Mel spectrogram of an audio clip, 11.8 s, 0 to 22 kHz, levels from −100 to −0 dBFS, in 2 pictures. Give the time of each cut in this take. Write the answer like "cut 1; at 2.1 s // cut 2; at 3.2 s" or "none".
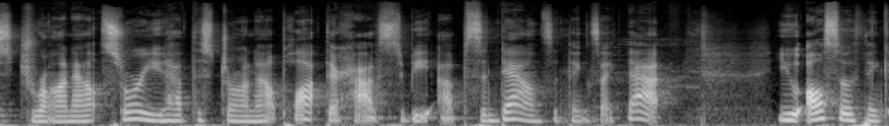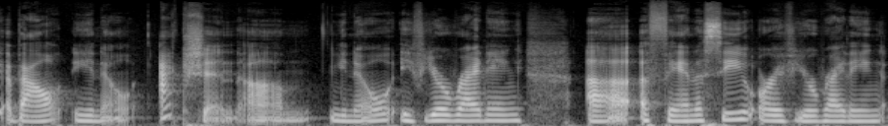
none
